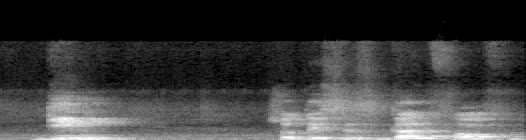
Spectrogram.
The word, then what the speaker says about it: Guinea: equator gulf of guinea even though we write guinea but we have to pronounce as guinea so this is gulf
